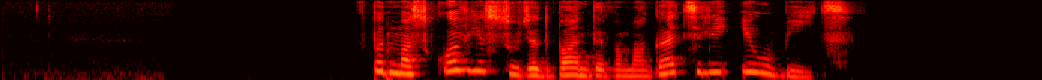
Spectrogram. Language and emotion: Russian, neutral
